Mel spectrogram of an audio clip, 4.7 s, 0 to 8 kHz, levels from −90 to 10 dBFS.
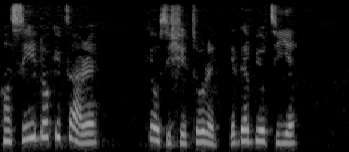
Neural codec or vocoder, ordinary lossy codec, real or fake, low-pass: none; none; real; 7.2 kHz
